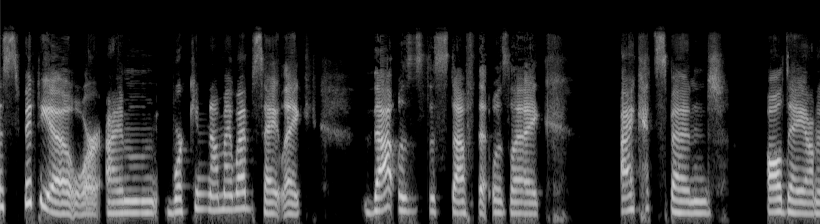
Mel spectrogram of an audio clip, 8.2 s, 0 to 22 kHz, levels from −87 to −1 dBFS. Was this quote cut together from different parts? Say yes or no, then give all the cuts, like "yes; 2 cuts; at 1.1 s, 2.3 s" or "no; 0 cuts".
yes; 1 cut; at 1.6 s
